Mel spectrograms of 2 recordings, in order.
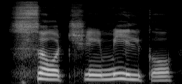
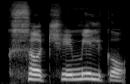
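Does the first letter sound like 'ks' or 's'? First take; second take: s; ks. First: The first letter sounds like 's'. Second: The first letter sounds like 'ks'. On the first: The speaker calls it right. "Like if it were an S, not an X" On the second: The speaker calls it wrong. "We don't pronounce it like Xochimilco"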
